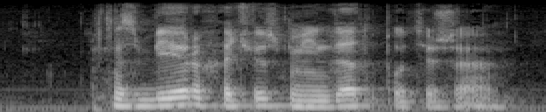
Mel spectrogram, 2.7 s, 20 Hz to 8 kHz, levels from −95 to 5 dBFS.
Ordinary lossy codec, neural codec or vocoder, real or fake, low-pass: AAC, 48 kbps; none; real; 7.2 kHz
